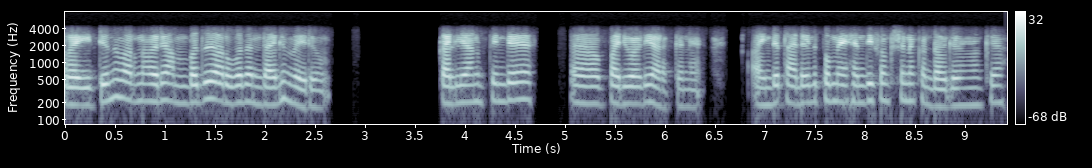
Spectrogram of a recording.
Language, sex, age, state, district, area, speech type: Malayalam, female, 30-45, Kerala, Kozhikode, urban, conversation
